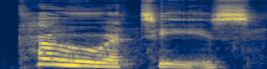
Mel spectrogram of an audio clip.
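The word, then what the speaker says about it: coatis: These are coaties, Miss Brisbane said, reading from the letter, pronounced coaties.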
